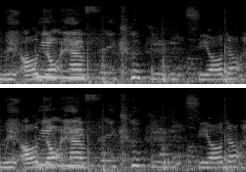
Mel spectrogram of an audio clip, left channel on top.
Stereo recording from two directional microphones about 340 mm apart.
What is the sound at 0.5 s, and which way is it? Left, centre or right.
Speech, centre.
